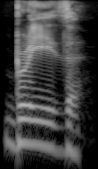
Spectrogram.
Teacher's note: that's like a voiced TH sound, or a TH sound where the vocal cords are activated.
